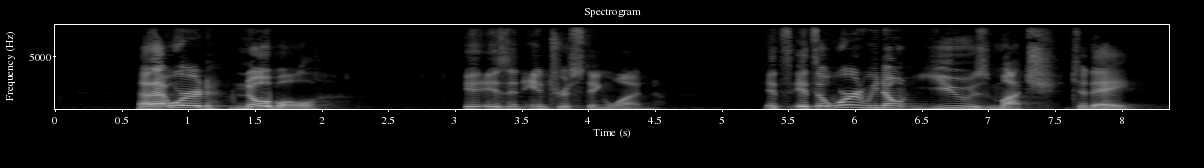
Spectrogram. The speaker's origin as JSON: {"language": "English", "country": "Canada", "lives_now": "United States", "said": "I realize I'm a Canadian, but I don't know that I could live there. I know I'm American now."}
